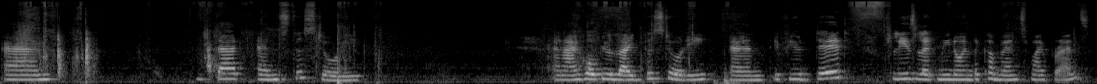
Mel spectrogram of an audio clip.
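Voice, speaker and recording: A woman reading a picture book aloud in an expressive storytelling style, pausing to explain and ask questions of a child and viewers. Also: on the high side. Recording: noticeable background noise.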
